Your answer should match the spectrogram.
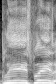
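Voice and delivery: high, pleading please, please; begging widow. Retold or imitated. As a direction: plead desperately, pitched high. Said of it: "keep begging".

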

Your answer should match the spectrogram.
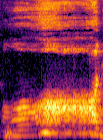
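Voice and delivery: long imitated drooling "oh"; drooling moan. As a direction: draw out a hungry cartoon moan.

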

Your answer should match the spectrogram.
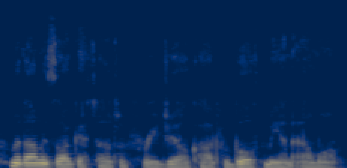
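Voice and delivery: usual speaking voice

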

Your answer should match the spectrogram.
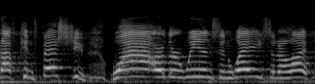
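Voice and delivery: high, desperate pleading voice; pleading disciples. Acted. Disciples crying out to Jesus in their trouble, pleading. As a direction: cry out to the Lord in distress. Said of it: "Here they are saying".

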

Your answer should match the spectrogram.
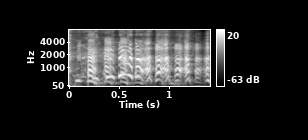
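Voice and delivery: high burst of laughter; loud laugh. Real, not acted. Burst of laughter after greeting.

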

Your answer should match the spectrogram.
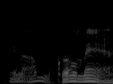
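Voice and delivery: normal talking voice

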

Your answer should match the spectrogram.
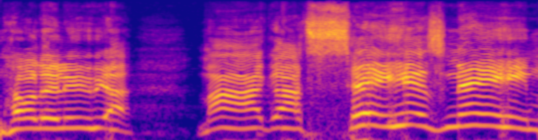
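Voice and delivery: ordinary talk

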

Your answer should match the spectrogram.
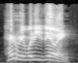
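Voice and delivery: high, loud call to Henry; a mother shouting after her son. Retold or imitated. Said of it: "She goes".

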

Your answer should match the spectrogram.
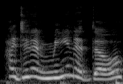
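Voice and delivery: loud, high outburst; voice rising. A narrator's reading. Boy protesting to the monster, voice rising loud. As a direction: cry it out desperately. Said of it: "his voice rising".

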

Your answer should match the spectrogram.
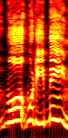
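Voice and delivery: high, surprised What? What do you mean?; incredulous. Retold or imitated. Son baffled that mum refuses the holiday, incredulous high squeak. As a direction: squeak out your disbelief.

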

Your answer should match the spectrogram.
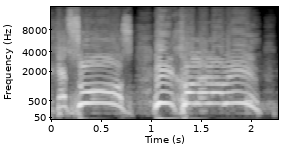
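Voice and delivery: full-force high cry. Acted. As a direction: yell it to wake the back rows. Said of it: "empezó a gritar más fuerte".

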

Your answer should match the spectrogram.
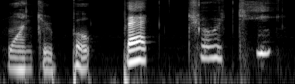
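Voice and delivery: high sly clown voice, lilting up; creepy clown voice. A narrator's reading. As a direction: lure him in, sing-song and high. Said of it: "the clown speaks".

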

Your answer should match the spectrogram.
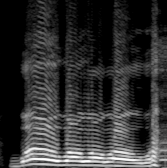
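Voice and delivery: ordinary talk, nothing marked

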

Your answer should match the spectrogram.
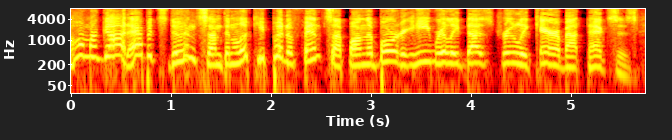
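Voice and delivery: high-pitched gushing imitation of an excited supporter; mock excited. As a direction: gush in a mocking, high voice. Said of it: "you're gonna get all excited and go".

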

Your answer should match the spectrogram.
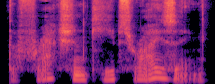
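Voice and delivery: slow, soft, sinking; dismayed repeat. A narrator's reading. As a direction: let it sink in with dread. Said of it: "the hero repeats".

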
